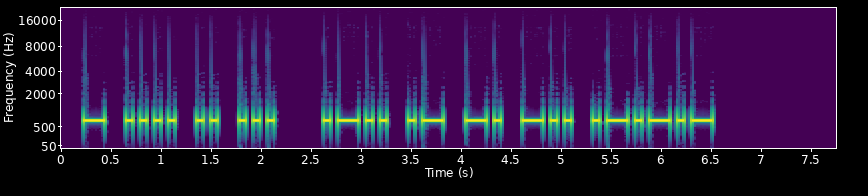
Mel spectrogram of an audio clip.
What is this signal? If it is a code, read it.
Morse code, heard as a keyed tone, about 17 wpm, 700 Hz. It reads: THIS LAND.
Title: Sentences from Top 1000 Words - Review Part 4 - 17wpm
